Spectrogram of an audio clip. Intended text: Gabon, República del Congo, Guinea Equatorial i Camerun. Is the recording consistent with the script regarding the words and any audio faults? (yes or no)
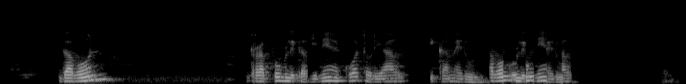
no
